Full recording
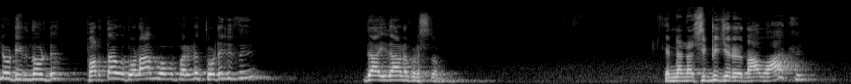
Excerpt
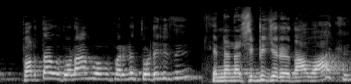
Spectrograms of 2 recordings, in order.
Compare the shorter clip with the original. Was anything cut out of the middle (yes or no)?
yes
